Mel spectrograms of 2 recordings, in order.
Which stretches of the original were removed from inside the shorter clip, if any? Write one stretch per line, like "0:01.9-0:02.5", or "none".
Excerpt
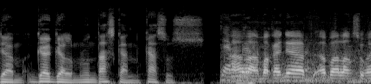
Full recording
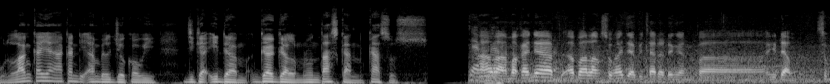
0:04.3-0:04.6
